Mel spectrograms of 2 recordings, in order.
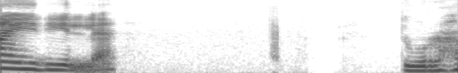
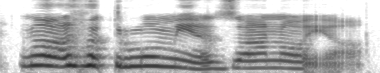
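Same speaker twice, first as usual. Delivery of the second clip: put-on crying child; 9 semitones higher than usual. Child cries after harsh words.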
